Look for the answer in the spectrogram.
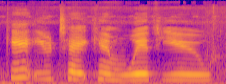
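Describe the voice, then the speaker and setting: Woman as scornful older boy in a storybook: whiny, bossy, sneering, pitched up. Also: slow pace, darkish tone, a little hiss or hum. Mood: whiny, indignant.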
